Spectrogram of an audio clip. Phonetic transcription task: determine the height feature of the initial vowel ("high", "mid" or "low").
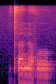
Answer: low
